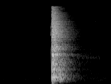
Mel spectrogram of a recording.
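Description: A Flasc TM-15 paintball marker, unported, fires a single sharp shot, a loud close crack with a quick decaying tail and then silence.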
